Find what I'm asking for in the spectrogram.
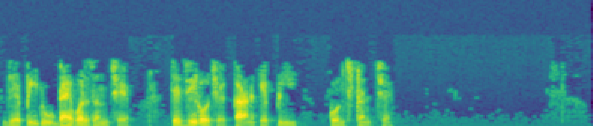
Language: Gujarati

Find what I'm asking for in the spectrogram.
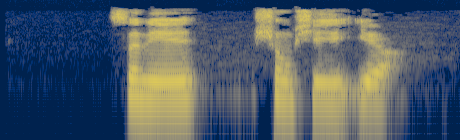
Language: Chinese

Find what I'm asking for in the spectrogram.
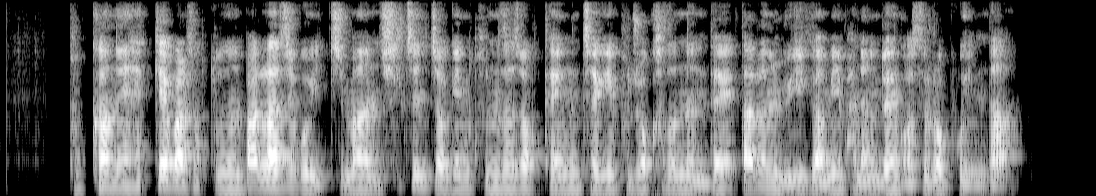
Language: Korean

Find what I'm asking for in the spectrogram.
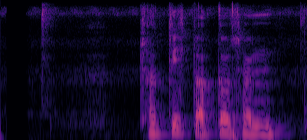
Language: Nepali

